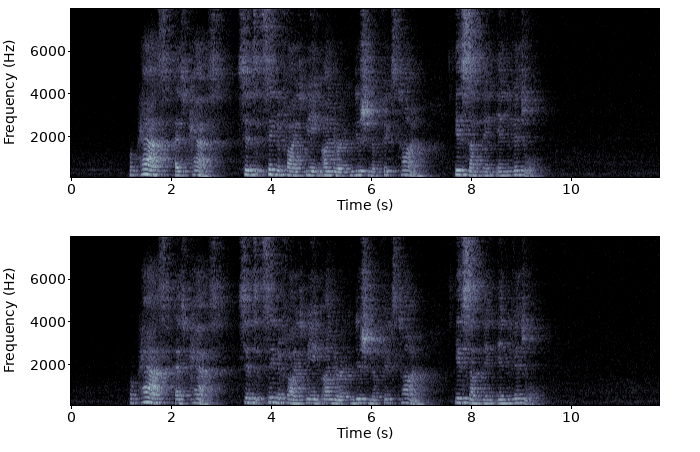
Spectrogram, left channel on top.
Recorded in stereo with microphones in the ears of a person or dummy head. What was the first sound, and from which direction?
A woman speaking, 45° left (ahead or behind).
